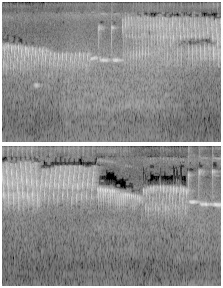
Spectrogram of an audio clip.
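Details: Atlantic canary singing as a master for other canaries: continuous high trills that step up and down in pitch between phrases, with short sharp whistled notes in between.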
